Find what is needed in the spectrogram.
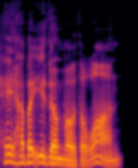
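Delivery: normal talking voice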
